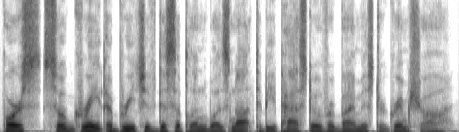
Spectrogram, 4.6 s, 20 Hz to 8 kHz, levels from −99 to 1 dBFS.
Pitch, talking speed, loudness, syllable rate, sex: 110 Hz, 220 wpm, -21 LUFS, 5.3 syllables/s, male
